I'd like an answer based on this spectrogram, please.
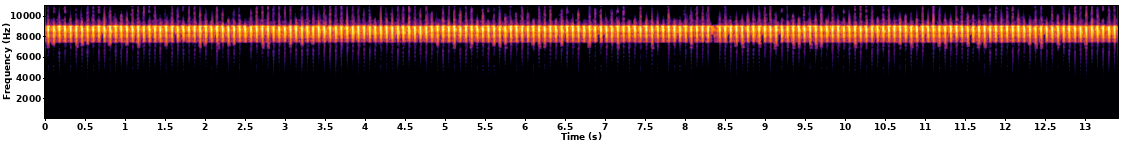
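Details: Conehead katydid Ruspolia lineosa from 2020 National Institute of Biological Resources material: a continuous shrill, high-pitched buzz of fast regular pulses, with a brief dip midway and no other sounds.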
